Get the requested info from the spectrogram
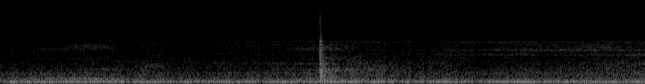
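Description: Steady low rumble of a car heard from inside its cabin, with one sharp click about three seconds in.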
